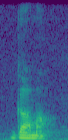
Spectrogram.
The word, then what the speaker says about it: gumma: Gumma. Plumber rhymes with gumma.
